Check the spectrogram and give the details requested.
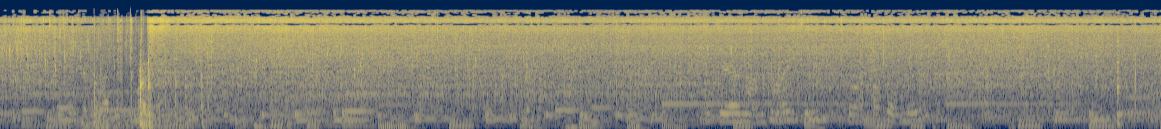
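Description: Roma tomato wedges frying in hot oil in a pan on high heat, giving a steady sizzle. About two seconds in there is a sudden loud burst of sizzling as the tomatoes go into the oil, and a utensil stirs them near the end.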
